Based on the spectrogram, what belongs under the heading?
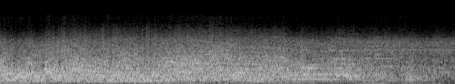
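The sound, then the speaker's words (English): A loud, sustained roar of crashing and rumbling as an explosion topples an entire bridge and a train plunges into the valley below, with dense clattering debris that fades slightly toward the end. No voices. “Suddenly, the tremendous blast of an explosion. The entire bridge topples and falls, plunging the train to total destruction in the valley below.”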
